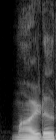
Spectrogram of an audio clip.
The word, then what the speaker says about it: martyr: तो जो ये अगला वर्ड है इसका प्रोनाउंसिएशन मर्डर होता है, ठीक है। मर्डर, MARTYR। जो टी है वो डी के जैसे साउंड करता है थोड़ा सा, ठीक है।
